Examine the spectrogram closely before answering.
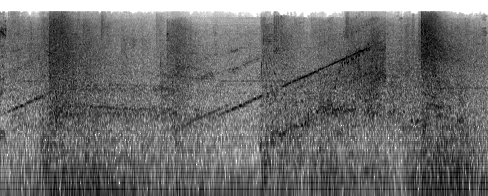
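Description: A vehicle gun fires bursts.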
